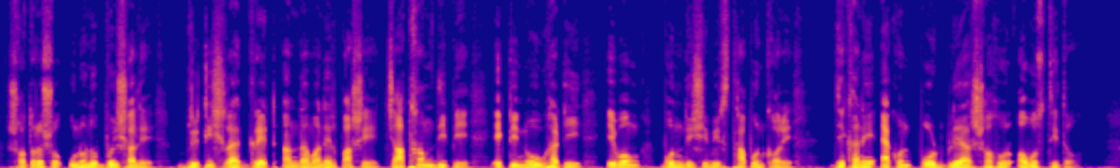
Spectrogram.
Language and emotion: Bengali, neutral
